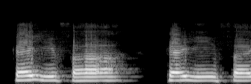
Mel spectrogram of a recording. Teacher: makhraj Fa adalah hujung gigi atas perlu untuk menyentuh bibir bawah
